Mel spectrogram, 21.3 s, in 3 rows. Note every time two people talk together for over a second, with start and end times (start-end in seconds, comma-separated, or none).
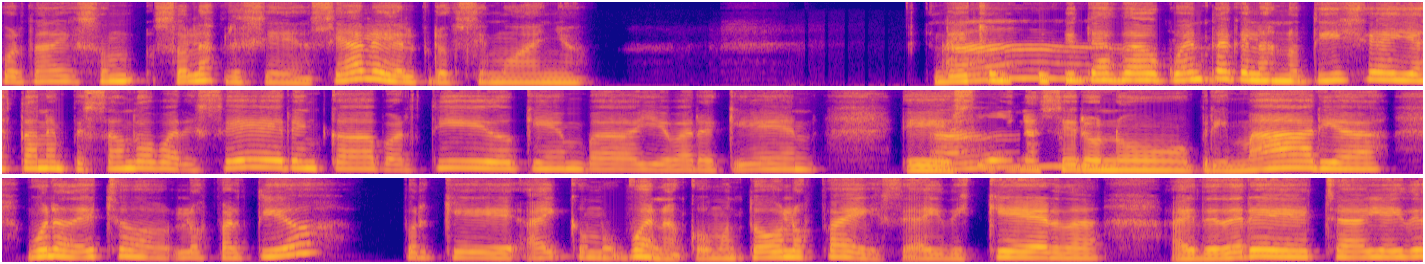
4.7-6.1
